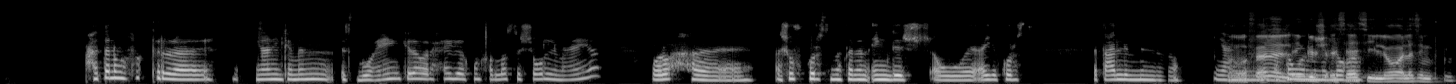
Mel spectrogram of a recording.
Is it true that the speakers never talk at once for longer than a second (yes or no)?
no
